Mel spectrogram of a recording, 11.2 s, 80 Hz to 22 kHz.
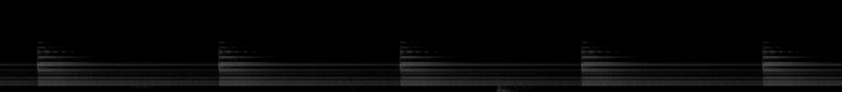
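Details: Bulova C3542 battery wall chiming clock with new chime batteries, pendulum out, set to 9:19 PM to strike 9 times: clean bell-like strikes about every two and a half seconds, evenly spaced; the hour chime is working properly.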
